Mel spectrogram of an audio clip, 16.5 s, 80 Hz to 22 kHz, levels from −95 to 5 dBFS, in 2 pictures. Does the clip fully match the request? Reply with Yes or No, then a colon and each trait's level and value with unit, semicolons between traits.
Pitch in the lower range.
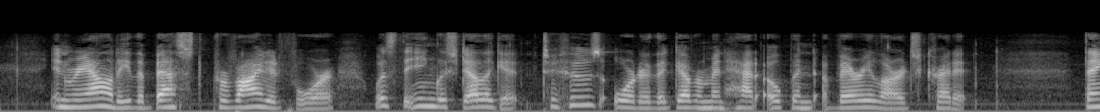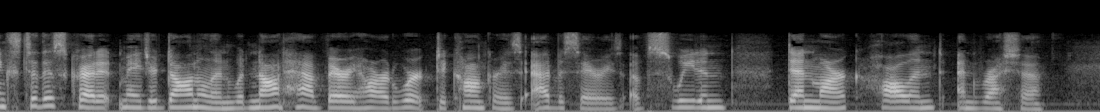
No: high, 200 Hz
